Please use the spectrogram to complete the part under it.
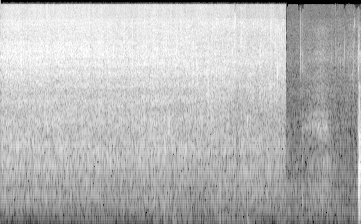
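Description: Hot tempering of mustard seeds, urad dal and curry leaves in oil poured into onion chutney, giving a steady loud sizzling hiss that cuts off sharply near the end, with no talk.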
